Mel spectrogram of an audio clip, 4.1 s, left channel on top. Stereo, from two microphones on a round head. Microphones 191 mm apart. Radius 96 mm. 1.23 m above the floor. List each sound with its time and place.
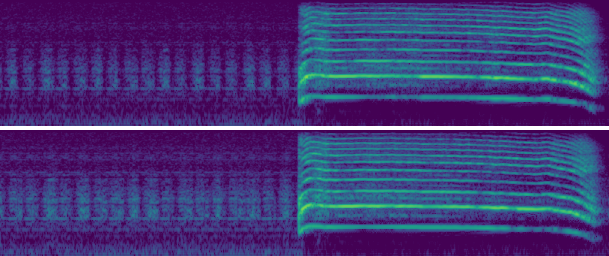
2.0 s a scream: 45° right (ahead or behind), 0.8 m; by 4.0 s 40° left (ahead or behind), 0.9 m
